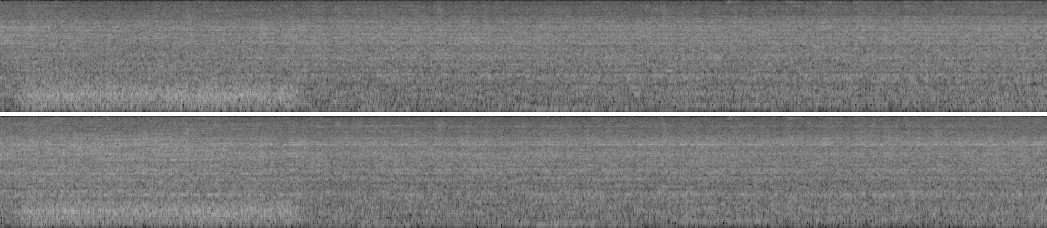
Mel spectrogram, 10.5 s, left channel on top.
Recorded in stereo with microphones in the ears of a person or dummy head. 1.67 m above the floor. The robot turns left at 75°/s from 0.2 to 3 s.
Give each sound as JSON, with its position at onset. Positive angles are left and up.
{"t": 0.0, "sound": "running water", "azimuth_deg": -15, "distance_m": 1.1}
